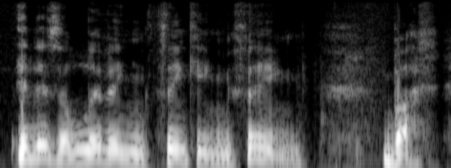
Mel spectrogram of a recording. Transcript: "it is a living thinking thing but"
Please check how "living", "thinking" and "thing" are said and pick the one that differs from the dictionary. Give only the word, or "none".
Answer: none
